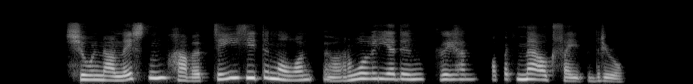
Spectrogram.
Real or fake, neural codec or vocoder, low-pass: fake; codec, 16 kHz, 0.5 kbps, FunCodec, trained on Chinese and English, 25 frames a second; 7.2 kHz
